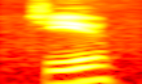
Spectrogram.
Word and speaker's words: Giyu: Is that how do you pronounce it, or Gyu? Giyu.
